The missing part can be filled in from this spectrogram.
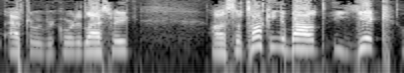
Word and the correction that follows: YIIK: last week, I'm pretty sure it's pronounced Y2K.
